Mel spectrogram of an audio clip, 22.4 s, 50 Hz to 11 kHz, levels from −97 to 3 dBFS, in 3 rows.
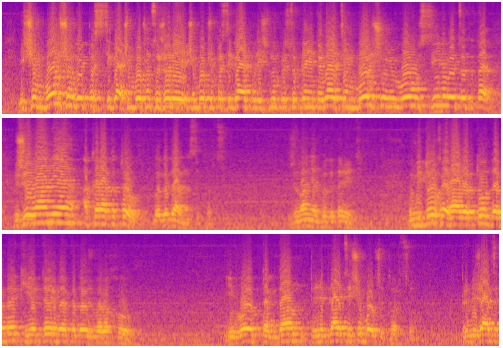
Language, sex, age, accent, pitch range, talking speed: Russian, male, 50-69, native, 135-205 Hz, 125 wpm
